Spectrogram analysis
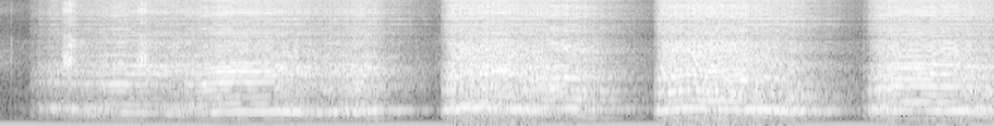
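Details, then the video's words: A pet dog making his usual odd non-bark noise: drawn-out, droning moans with a steady tone, each lasting one to two seconds, repeated about once a second with brief breaks. "My dog and his funny sound"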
